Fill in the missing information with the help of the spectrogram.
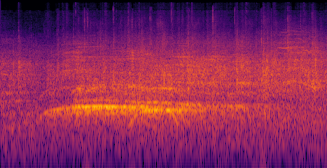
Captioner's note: applause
